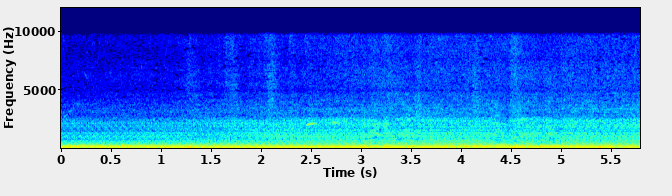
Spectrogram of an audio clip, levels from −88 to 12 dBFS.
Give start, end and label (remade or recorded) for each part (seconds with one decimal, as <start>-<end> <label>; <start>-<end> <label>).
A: 0.0-3.0 recorded; 3.0-3.6 remade; 3.6-4.3 recorded; 4.3-5.0 remade; 5.0-5.8 recorded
